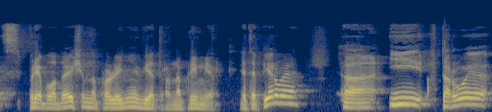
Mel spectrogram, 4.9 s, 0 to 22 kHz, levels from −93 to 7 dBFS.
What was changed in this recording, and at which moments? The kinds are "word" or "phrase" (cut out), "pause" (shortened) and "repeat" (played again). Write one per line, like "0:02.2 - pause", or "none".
0:02.3 - pause

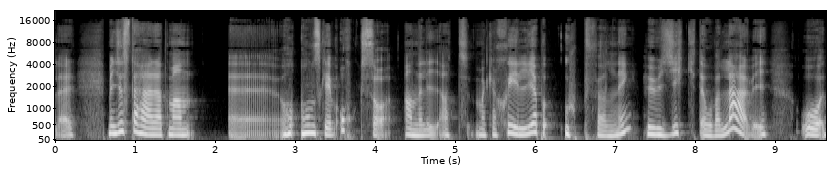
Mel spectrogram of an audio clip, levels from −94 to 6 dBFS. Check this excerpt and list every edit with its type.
0:07.3 - pause

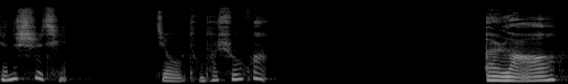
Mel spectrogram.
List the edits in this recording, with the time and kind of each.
0:02.8 - pause

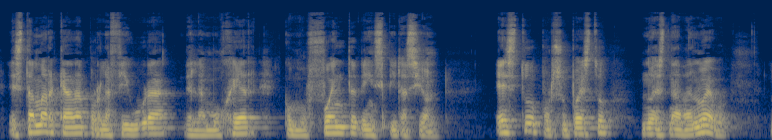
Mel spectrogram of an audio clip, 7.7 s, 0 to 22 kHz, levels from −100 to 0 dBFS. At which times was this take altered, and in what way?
none

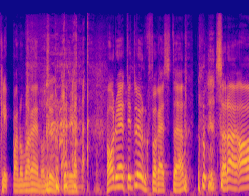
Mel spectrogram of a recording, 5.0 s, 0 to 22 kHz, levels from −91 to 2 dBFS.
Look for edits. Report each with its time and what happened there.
none

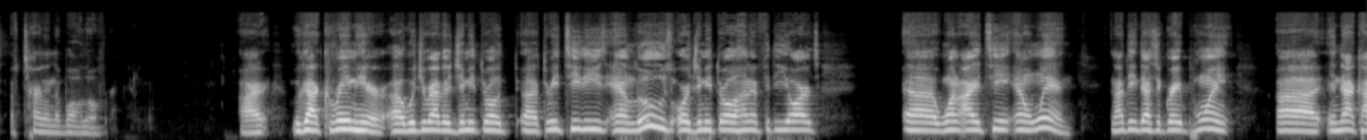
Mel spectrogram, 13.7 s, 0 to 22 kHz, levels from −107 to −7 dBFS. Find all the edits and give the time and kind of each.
none

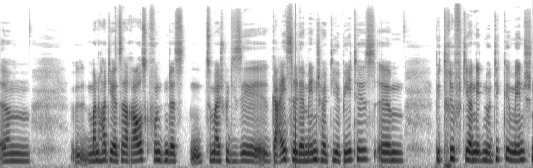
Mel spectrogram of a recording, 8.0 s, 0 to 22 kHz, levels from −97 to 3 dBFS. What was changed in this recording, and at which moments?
none

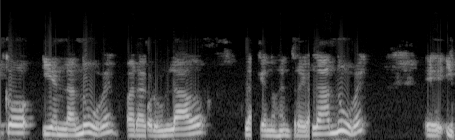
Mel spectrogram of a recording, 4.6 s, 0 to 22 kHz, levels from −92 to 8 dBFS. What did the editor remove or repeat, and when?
0:01.4 - word
0:02.5 - word
0:03.1 - word

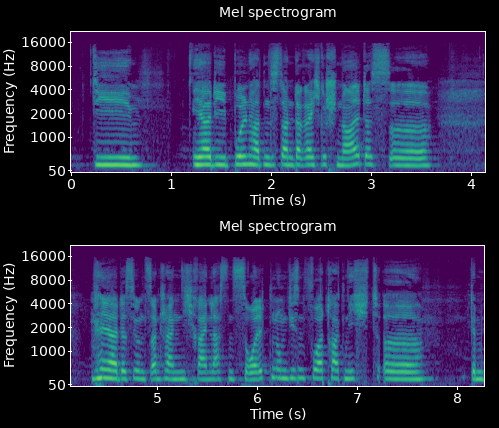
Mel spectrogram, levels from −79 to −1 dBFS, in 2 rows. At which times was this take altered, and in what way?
0:02.5 - word

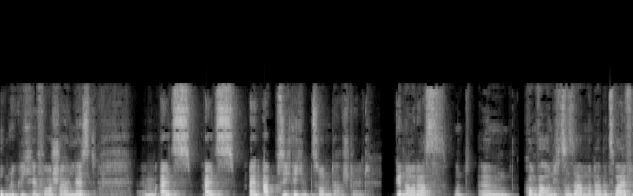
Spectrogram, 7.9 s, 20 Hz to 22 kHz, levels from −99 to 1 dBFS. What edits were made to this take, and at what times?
0:02.5 - repeat
0:03.9 - phrase
0:04.7 - pause
0:06.0 - word
0:06.5 - pause

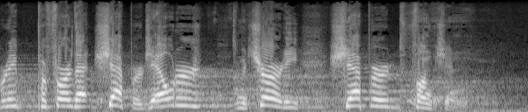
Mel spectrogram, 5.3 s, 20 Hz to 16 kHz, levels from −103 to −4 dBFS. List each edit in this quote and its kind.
0:00.9 - word
0:02.3 - word
0:04.0 - word

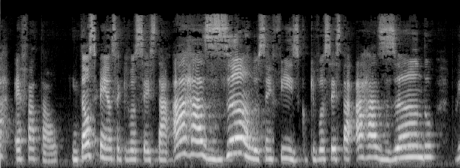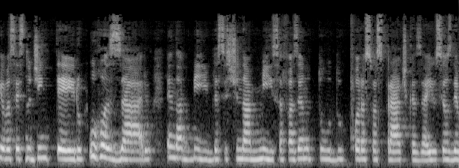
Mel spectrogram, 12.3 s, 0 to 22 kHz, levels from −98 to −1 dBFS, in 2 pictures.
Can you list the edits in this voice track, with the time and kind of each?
0:00.9 - pause
0:01.3 - word
0:03.6 - phrase
0:06.5 - word
0:07.3 - pause
0:10.8 - phrase

